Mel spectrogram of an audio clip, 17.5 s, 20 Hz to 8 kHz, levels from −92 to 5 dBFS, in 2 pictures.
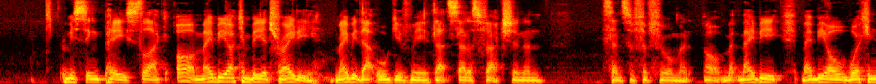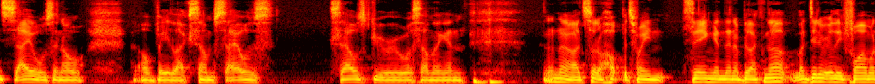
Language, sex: English, male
